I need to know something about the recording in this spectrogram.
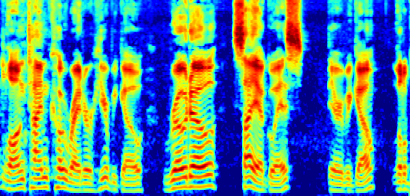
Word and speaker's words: Rodo Sayagues: breathe Fame alongside longtime co-writer here we go rodo sayagues there we go a little bit better I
